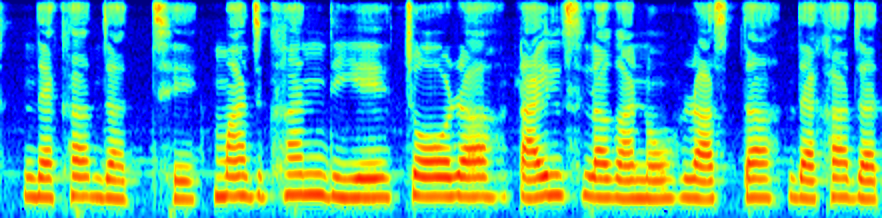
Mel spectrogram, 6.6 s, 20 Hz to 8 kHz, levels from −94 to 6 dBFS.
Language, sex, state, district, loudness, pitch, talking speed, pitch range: Bengali, female, West Bengal, North 24 Parganas, -13 LUFS, 220 Hz, 90 wpm, 210-230 Hz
